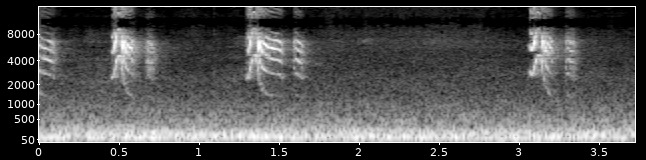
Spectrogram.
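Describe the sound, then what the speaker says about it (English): Three short bursts of bird chirping at a feeder, each a quick cluster of bright high notes, spaced apart over a low steady background hum, with no talking. "It's a bird at the feeder."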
